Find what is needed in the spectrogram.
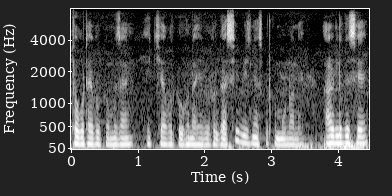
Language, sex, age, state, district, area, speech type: Bodo, male, 30-45, Assam, Udalguri, urban, spontaneous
